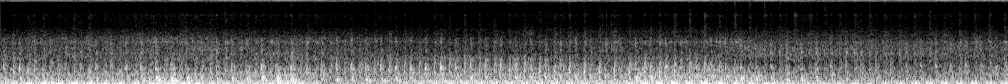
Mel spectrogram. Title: faulty drum making noise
